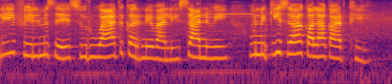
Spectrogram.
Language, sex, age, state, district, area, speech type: Hindi, female, 18-30, Uttar Pradesh, Mirzapur, rural, read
